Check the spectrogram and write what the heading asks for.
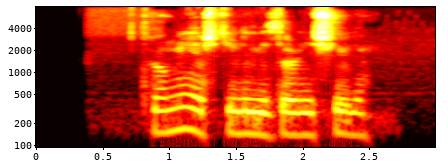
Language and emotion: Russian, neutral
